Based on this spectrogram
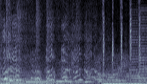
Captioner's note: girl laughing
